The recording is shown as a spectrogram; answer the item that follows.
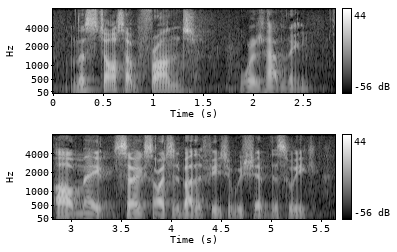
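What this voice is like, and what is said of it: Stuffy, congested voice. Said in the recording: “I have a bit of a cold right now, as I'm sure you can tell from my voice”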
